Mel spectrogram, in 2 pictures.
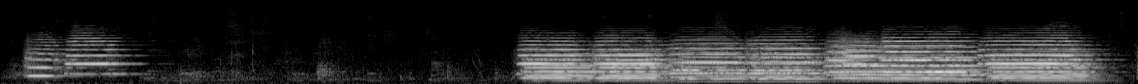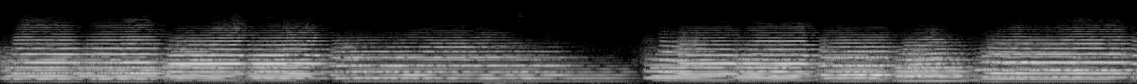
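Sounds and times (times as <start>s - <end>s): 
concert music: 5.2s - 22.7s.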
